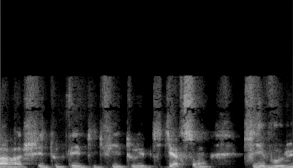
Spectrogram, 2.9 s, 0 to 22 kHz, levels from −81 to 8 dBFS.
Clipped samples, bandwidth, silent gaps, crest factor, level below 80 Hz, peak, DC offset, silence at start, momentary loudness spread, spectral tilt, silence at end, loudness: under 0.1%; 12.5 kHz; none; 20 dB; -68 dBFS; -2 dBFS; under 0.1%; 0 s; 11 LU; -3 dB/octave; 0 s; -22 LUFS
